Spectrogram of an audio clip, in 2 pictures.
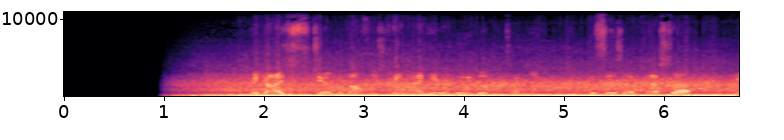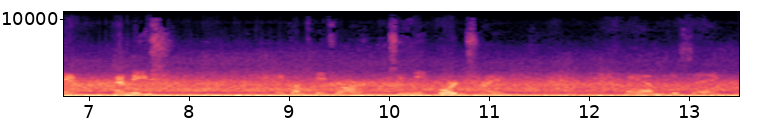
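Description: A man speaks calmly outdoors.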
